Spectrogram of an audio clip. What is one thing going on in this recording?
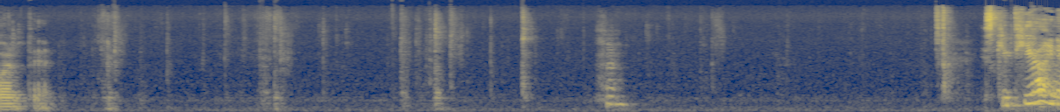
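Playing cards rustle and tap softly as they are handled.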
